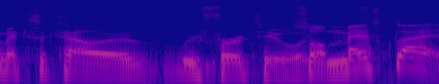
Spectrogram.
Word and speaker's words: Mexcla: So mezcla, it means a mix. So for the modern and traditional Mexican food, that's what we very put. cool. That's what it is, mezcla. Oh, I see. So when you spell it in Spanish, it's M-E-C-C-L-A, but put M-E-X-C-L-A.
